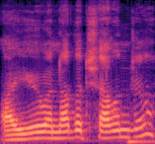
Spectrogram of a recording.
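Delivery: put-on pompous, haughty voice. Narrating a scene, voicing the main guy: pompous put-on voice. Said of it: "With a very pompous voice".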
